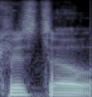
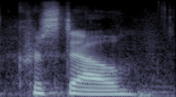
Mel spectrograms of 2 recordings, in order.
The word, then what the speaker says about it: Christelle: And Crystal Ulrich, is that pronounced correctly? Christelle.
